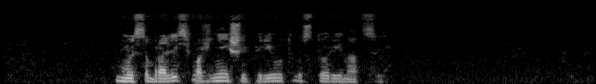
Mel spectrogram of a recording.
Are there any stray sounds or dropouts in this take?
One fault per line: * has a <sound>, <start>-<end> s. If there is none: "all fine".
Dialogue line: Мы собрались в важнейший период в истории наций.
all fine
